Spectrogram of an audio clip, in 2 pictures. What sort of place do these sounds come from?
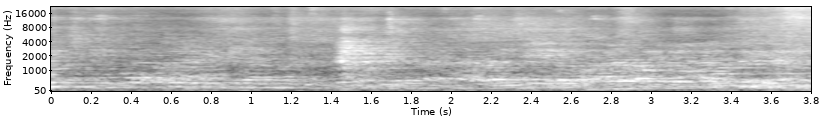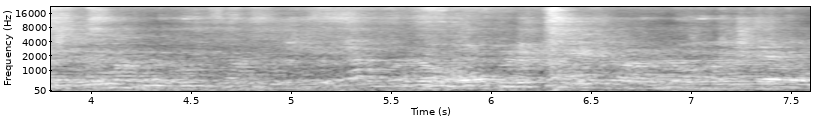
crowded indoor space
